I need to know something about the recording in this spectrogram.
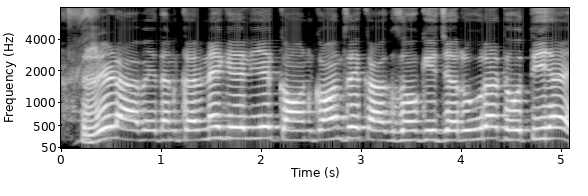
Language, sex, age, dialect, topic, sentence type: Hindi, male, 25-30, Kanauji Braj Bhasha, banking, question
